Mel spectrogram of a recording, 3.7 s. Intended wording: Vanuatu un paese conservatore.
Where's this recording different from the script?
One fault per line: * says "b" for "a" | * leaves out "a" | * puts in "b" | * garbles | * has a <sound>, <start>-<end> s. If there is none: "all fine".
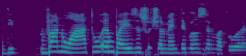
* puts in "è"
* puts in "socialmente"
